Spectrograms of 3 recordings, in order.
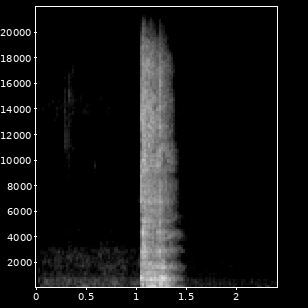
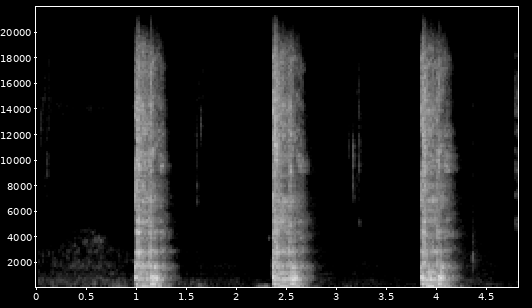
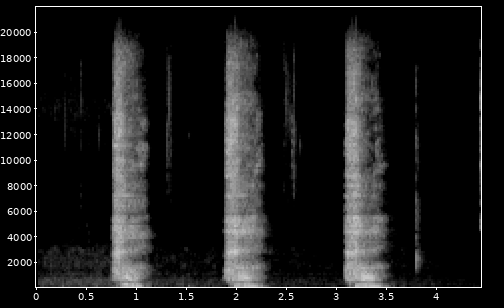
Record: cough_length: 2.4 s
cough_amplitude: 32768
cough_signal_mean_std_ratio: 0.29
three_cough_length: 4.8 s
three_cough_amplitude: 32768
three_cough_signal_mean_std_ratio: 0.35
exhalation_length: 4.5 s
exhalation_amplitude: 32768
exhalation_signal_mean_std_ratio: 0.38
survey_phase: beta (2021-08-13 to 2022-03-07)
age: 45-64
gender: Female
wearing_mask: 'No'
symptom_none: true
smoker_status: Never smoked
respiratory_condition_asthma: false
respiratory_condition_other: false
recruitment_source: REACT
submission_delay: 5 days
covid_test_result: Negative
covid_test_method: RT-qPCR
influenza_a_test_result: Negative
influenza_b_test_result: Negative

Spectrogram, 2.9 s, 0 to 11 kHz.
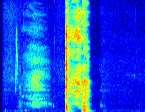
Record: cough_length: 2.9 s
cough_amplitude: 32768
cough_signal_mean_std_ratio: 0.24
survey_phase: beta (2021-08-13 to 2022-03-07)
age: 45-64
gender: Male
wearing_mask: 'No'
symptom_none: true
symptom_onset: 12 days
smoker_status: Never smoked
respiratory_condition_asthma: true
respiratory_condition_other: true
recruitment_source: REACT
submission_delay: 1 day
covid_test_result: Negative
covid_test_method: RT-qPCR
influenza_a_test_result: Negative
influenza_b_test_result: Negative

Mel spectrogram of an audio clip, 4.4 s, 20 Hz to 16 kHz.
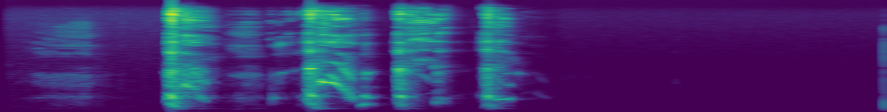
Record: cough_length: 4.4 s
cough_amplitude: 32768
cough_signal_mean_std_ratio: 0.3
survey_phase: beta (2021-08-13 to 2022-03-07)
age: 65+
gender: Male
wearing_mask: 'No'
symptom_none: true
smoker_status: Never smoked
respiratory_condition_asthma: false
respiratory_condition_other: false
recruitment_source: REACT
submission_delay: 0 days
covid_test_result: Negative
covid_test_method: RT-qPCR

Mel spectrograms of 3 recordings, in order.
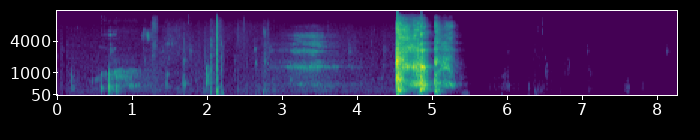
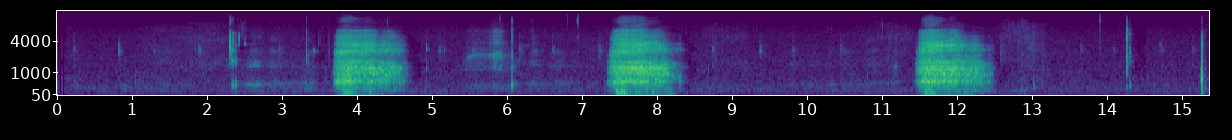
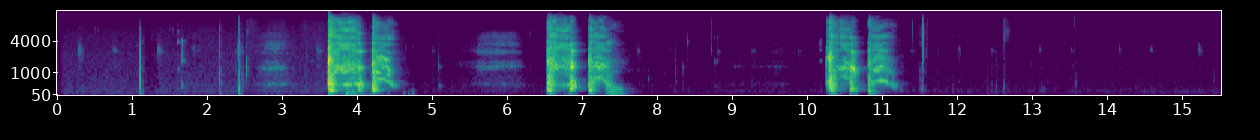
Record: cough_length: 8.3 s
cough_amplitude: 32768
cough_signal_mean_std_ratio: 0.16
exhalation_length: 15.4 s
exhalation_amplitude: 6956
exhalation_signal_mean_std_ratio: 0.33
three_cough_length: 15.5 s
three_cough_amplitude: 32762
three_cough_signal_mean_std_ratio: 0.23
survey_phase: beta (2021-08-13 to 2022-03-07)
age: 65+
gender: Male
wearing_mask: 'No'
symptom_runny_or_blocked_nose: true
symptom_onset: 12 days
smoker_status: Ex-smoker
respiratory_condition_asthma: false
respiratory_condition_other: false
recruitment_source: REACT
submission_delay: 2 days
covid_test_result: Negative
covid_test_method: RT-qPCR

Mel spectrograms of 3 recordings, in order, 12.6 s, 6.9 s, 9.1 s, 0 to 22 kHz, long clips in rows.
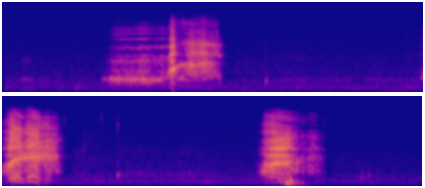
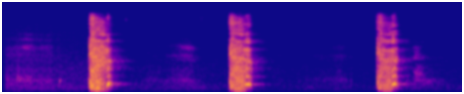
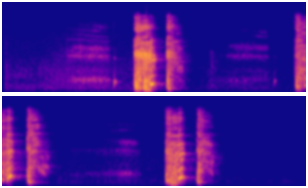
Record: exhalation_length: 12.6 s
exhalation_amplitude: 9583
exhalation_signal_mean_std_ratio: 0.32
cough_length: 6.9 s
cough_amplitude: 16755
cough_signal_mean_std_ratio: 0.27
three_cough_length: 9.1 s
three_cough_amplitude: 28185
three_cough_signal_mean_std_ratio: 0.25
survey_phase: beta (2021-08-13 to 2022-03-07)
age: 45-64
gender: Female
wearing_mask: 'No'
symptom_cough_any: true
symptom_runny_or_blocked_nose: true
symptom_sore_throat: true
symptom_fatigue: true
symptom_fever_high_temperature: true
symptom_headache: true
smoker_status: Never smoked
respiratory_condition_asthma: false
respiratory_condition_other: false
recruitment_source: Test and Trace
submission_delay: 2 days
covid_test_result: Positive
covid_test_method: RT-qPCR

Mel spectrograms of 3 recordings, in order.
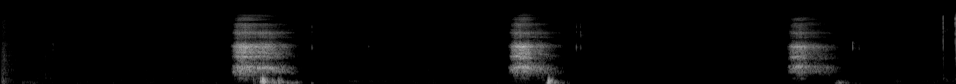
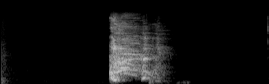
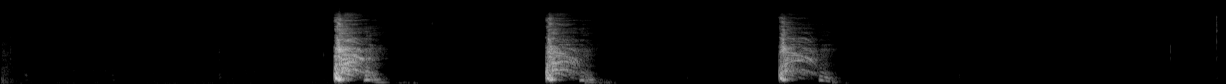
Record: exhalation_length: 9.6 s
exhalation_amplitude: 11941
exhalation_signal_mean_std_ratio: 0.27
cough_length: 2.7 s
cough_amplitude: 27167
cough_signal_mean_std_ratio: 0.32
three_cough_length: 12.3 s
three_cough_amplitude: 32767
three_cough_signal_mean_std_ratio: 0.2
survey_phase: beta (2021-08-13 to 2022-03-07)
age: 65+
gender: Male
wearing_mask: 'No'
symptom_none: true
smoker_status: Ex-smoker
respiratory_condition_asthma: false
respiratory_condition_other: false
recruitment_source: REACT
submission_delay: 3 days
covid_test_result: Negative
covid_test_method: RT-qPCR
influenza_a_test_result: Negative
influenza_b_test_result: Negative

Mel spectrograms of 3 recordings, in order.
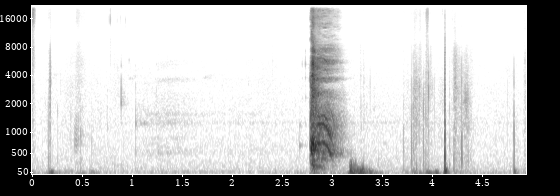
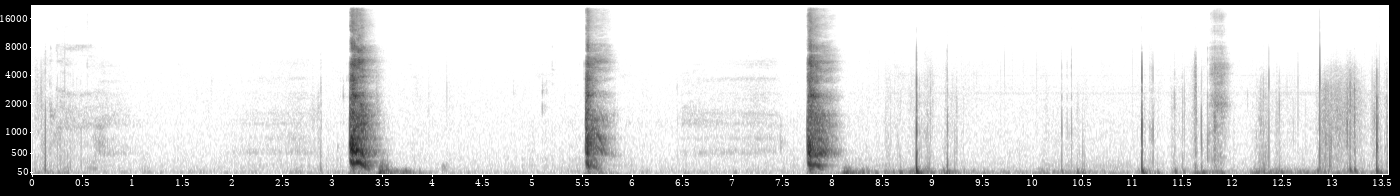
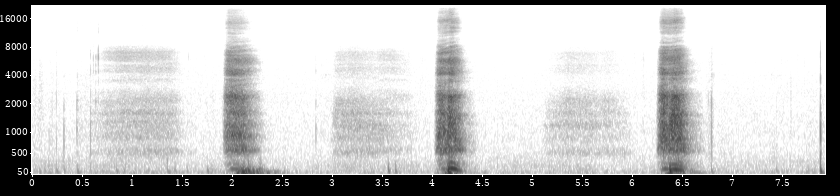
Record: cough_length: 4.9 s
cough_amplitude: 9402
cough_signal_mean_std_ratio: 0.2
three_cough_length: 13.6 s
three_cough_amplitude: 10539
three_cough_signal_mean_std_ratio: 0.18
exhalation_length: 7.9 s
exhalation_amplitude: 3642
exhalation_signal_mean_std_ratio: 0.26
survey_phase: alpha (2021-03-01 to 2021-08-12)
age: 45-64
gender: Male
wearing_mask: 'No'
symptom_fatigue: true
symptom_headache: true
symptom_change_to_sense_of_smell_or_taste: true
symptom_loss_of_taste: true
symptom_onset: 3 days
smoker_status: Ex-smoker
respiratory_condition_asthma: false
respiratory_condition_other: false
recruitment_source: Test and Trace
submission_delay: 2 days
covid_test_result: Positive
covid_test_method: RT-qPCR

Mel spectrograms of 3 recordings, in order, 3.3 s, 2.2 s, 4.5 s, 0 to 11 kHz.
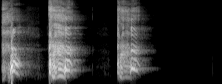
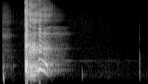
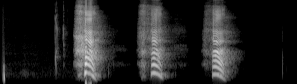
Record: three_cough_length: 3.3 s
three_cough_amplitude: 32768
three_cough_signal_mean_std_ratio: 0.37
cough_length: 2.2 s
cough_amplitude: 32768
cough_signal_mean_std_ratio: 0.31
exhalation_length: 4.5 s
exhalation_amplitude: 32767
exhalation_signal_mean_std_ratio: 0.26
survey_phase: beta (2021-08-13 to 2022-03-07)
age: 45-64
gender: Female
wearing_mask: 'No'
symptom_none: true
smoker_status: Never smoked
respiratory_condition_asthma: false
respiratory_condition_other: false
recruitment_source: REACT
submission_delay: 0 days
covid_test_result: Negative
covid_test_method: RT-qPCR
influenza_a_test_result: Negative
influenza_b_test_result: Negative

